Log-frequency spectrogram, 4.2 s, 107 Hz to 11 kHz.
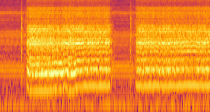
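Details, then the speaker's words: Lionel Postwar Santa Fe 2383 toy diesel locomotive horn after rewiring and tuning, two buzzing blasts stepping between lower and higher pitch instead of one tone; unstable horn pitch, cause unknown. "I can't make it consistent, and it annoys me. It's either low pitch or that higher pitch, and I cannot get it to pick one."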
